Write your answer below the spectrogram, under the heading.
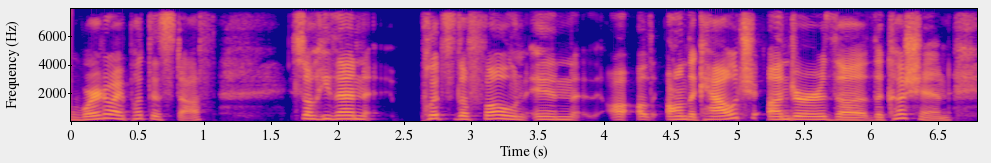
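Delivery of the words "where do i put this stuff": ordinary talk, nothing marked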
